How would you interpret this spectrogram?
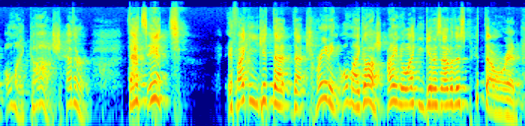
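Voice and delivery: high, breathless burst of excitement; rushing, high-pitched enthusiasm; excited plea. Retold or imitated. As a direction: gush it like you just found the answer. Retells his excited plea to wife.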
